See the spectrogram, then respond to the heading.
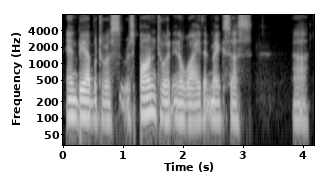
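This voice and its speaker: Measured, low-voiced Australian-raised man. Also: steady tone, gravelly, darkish tone, dry recording. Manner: measured, frequent uh fillers. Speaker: guest, professor. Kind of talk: reflective interview answers.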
